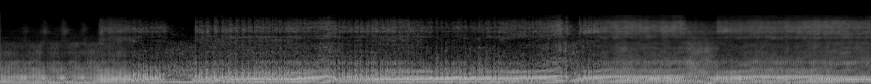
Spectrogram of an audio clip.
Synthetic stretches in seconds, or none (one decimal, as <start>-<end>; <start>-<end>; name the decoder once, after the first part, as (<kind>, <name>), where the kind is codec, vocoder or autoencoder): 0.0-1.3 (vocoder, Vocos); 6.0-8.7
